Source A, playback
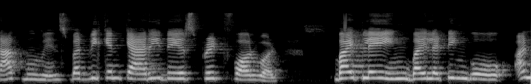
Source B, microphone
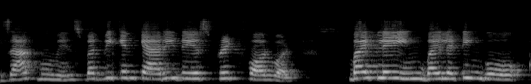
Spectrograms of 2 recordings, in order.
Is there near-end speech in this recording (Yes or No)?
No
